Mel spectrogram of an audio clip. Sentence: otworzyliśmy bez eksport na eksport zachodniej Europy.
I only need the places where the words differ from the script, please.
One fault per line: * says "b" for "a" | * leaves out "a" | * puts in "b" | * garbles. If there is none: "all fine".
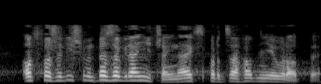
* says "ograniczeń" for "eksport"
